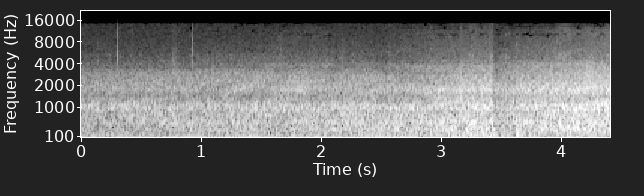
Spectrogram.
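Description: A vehicle's steady low rumble and hiss, growing gradually louder.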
